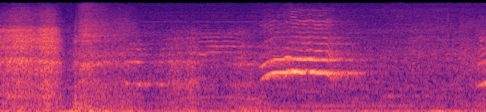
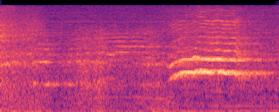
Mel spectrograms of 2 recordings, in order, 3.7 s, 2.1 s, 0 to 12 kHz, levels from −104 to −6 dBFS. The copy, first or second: second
